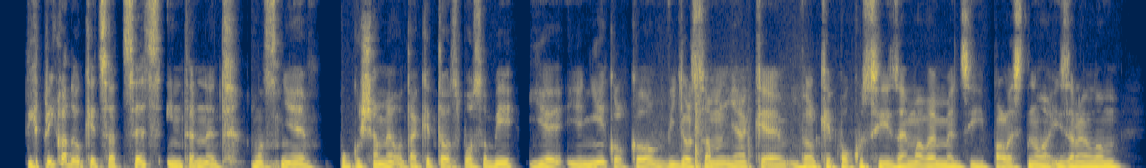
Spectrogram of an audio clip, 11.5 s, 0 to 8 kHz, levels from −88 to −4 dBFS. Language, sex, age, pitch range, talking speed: Slovak, male, 40-59, 100-120 Hz, 125 wpm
